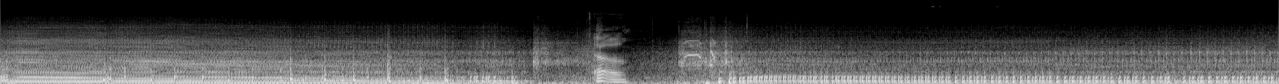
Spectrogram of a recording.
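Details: 2021 Ducati Panigale V2, one year old, twin cylinder: steady running drops abruptly to near silence when the clutch lever is pulled at about 14 mph, then comes back; the engine stalls with the clutch in, a recurring problem with unknown cause.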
